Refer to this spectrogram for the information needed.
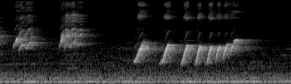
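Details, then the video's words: Young caged white-rumped shama: two scratchy chirps, then a fast series of rising whistled slurs quickening into a brief trill. "murai batu pastol belajar gacor bongkar materi!! isian ngeri bos"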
